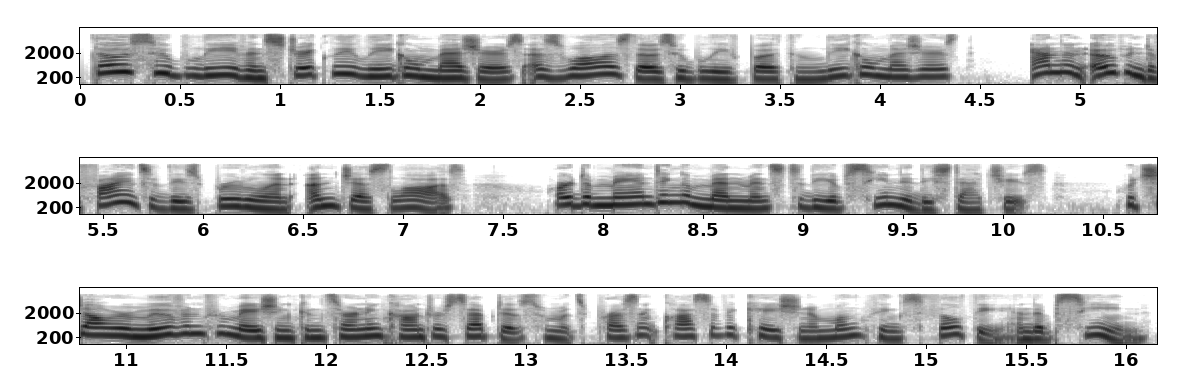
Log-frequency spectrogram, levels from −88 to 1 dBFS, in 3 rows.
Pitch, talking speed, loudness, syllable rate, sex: 225 Hz, 180 wpm, -18 LUFS, 6.6 syllables/s, female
